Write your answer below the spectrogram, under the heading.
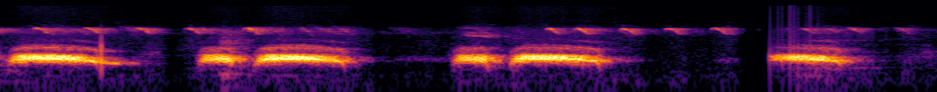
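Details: Red-eyed spotted dove (derkuku) singing actively: low, mellow, hoarse coos in two- and three-note phrases with a longer drawn-out final note, phrases about a second apart, faint high chirps of other birds above.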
